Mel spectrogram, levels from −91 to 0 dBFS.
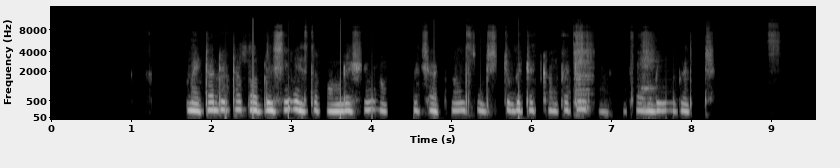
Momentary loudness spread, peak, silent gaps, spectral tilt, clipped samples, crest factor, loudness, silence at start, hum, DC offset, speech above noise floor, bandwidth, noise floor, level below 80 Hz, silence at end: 13 LU; -20 dBFS; 3.37-3.44 s, 4.21-4.53 s, 4.95-4.99 s, 5.58-5.66 s, 6.06-6.11 s, 7.02-7.14 s, 8.01-8.16 s, 8.30-8.95 s; -6.5 dB/octave; under 0.1%; 18 dB; -36 LUFS; 1.7 s; none; under 0.1%; over 55 dB; 9.4 kHz; under -90 dBFS; -70 dBFS; 0.5 s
